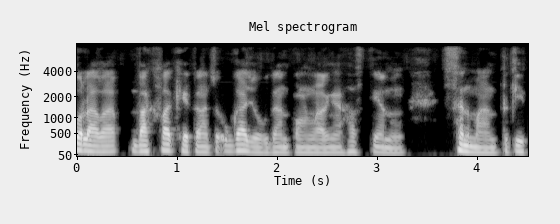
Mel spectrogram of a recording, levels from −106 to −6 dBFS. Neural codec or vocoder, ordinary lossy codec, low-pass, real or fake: autoencoder, 48 kHz, 128 numbers a frame, DAC-VAE, trained on Japanese speech; none; 7.2 kHz; fake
